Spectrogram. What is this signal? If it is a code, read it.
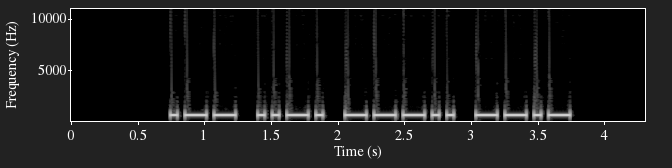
Morse code, heard as a keyed tone, about 22 wpm, 700 Hz. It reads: WF8Q
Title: USA Call Signs - 4 Characters - 4x Character Spacing - 22wpm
